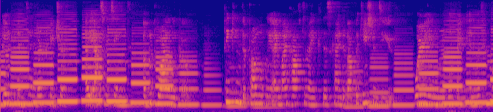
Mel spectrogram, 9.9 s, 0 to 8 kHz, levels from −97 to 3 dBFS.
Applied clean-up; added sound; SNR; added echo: none; Wind instrument, woodwind instrument; -5 dB; reverberation time 1.0 s.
